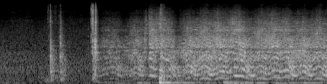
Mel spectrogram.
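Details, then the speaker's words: 1981 Ford Mustang 5.0, parked since 1996, on a possibly weak battery, rust possibly not giving 12 volts to the distributor; a few clicks then uneven labouring cranking that never catches, later replaced battery: cranks but will not start. "Quite a bit of rust on that. Might be not giving me 12 good volts to the distributor. It's close."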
